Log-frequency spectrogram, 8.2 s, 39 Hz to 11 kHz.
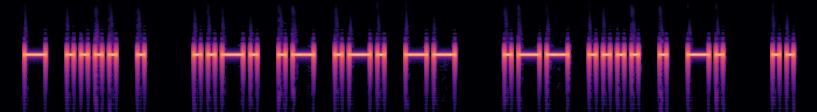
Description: Morse code, heard as a keyed tone, about 17 wpm, 700 Hz. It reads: THE FARM WHEN I
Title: Sentences from Top 1000 Words - Review Part 2 - 17wpm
